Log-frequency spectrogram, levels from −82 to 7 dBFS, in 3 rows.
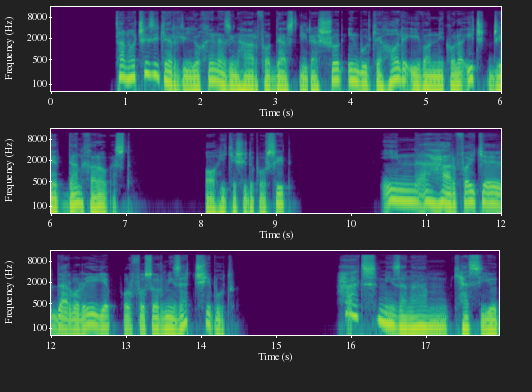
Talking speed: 115 wpm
